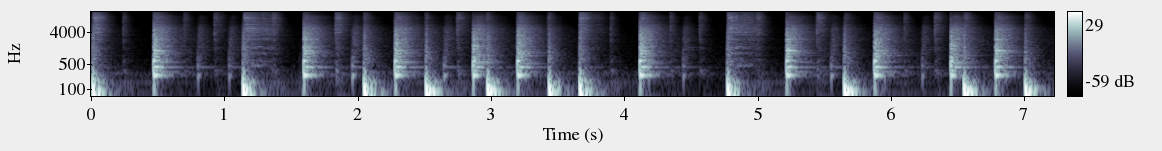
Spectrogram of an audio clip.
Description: FUNK+OPN H-L.wav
